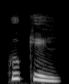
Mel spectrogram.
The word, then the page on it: ಕುಕಿಲ್: kukil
